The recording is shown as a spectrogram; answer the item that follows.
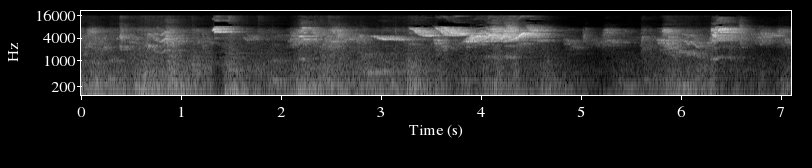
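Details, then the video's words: Captive-bred young double-collared seedeater from Brazil singing an uneven, scratchy high warble, with a louder buzzy burst midway, then scattered sharp chips. "FILHOTE DE COLEIRO"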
